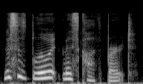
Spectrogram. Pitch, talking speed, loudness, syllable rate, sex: 255 Hz, 170 wpm, -17 LUFS, 4.4 syllables/s, female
